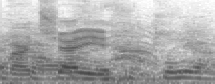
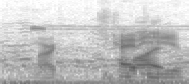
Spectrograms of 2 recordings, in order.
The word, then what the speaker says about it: Marchetti: But yeah, it's an Italian name, so the CH is a K.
